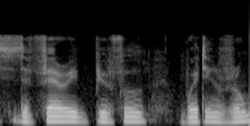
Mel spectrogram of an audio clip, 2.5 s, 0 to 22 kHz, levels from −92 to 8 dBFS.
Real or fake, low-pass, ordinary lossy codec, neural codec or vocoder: real; none; none; none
